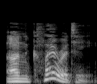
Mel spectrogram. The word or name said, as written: unclarity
